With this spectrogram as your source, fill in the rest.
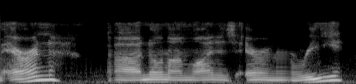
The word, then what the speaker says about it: Righ: Hi there, I'm Aaron, known online as Aaron Ree, which is spelled exactly as it sounds, R-I-G-H.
